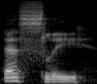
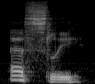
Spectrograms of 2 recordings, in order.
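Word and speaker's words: Essley: name he said is Esley he pronounced the word lingering upon the double s till it sounded like a long hiss Esley he repeated as though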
